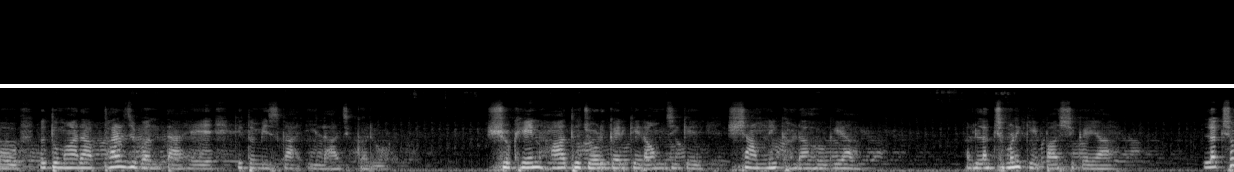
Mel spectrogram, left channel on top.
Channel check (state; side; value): silent; left; digital silence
